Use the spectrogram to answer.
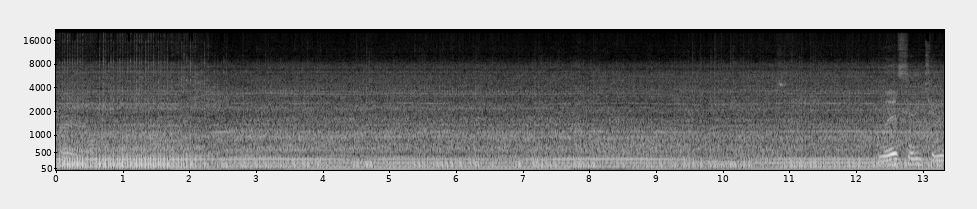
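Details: Honda EX350 generator started after sitting a while: the small engine holds a steady, even speed with a smooth constant note and no hunting or misfires, running normally.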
